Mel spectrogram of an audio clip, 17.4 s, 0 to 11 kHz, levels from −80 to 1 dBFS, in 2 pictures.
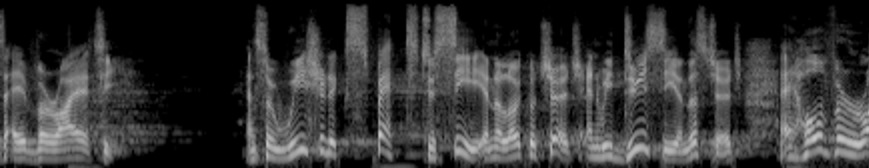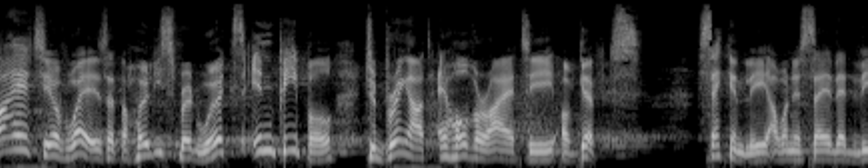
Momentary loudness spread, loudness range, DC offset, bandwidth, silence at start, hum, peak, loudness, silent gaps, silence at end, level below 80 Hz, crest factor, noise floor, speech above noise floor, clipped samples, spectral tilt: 7 LU; 3 LU; under 0.1%; 10.5 kHz; 0 s; none; -4 dBFS; -27 LUFS; 2.10-2.22 s; 0 s; -72 dBFS; 24 dB; -67 dBFS; 40 dB; under 0.1%; -3.5 dB/octave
